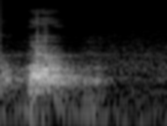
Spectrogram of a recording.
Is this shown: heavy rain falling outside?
no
